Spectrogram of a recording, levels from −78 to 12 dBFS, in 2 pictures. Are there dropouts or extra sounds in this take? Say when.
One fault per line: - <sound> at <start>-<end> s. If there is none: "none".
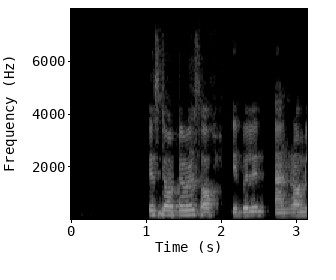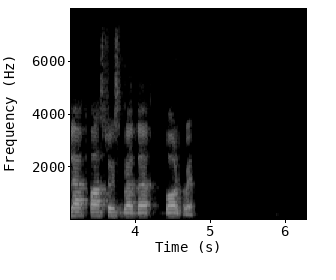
none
